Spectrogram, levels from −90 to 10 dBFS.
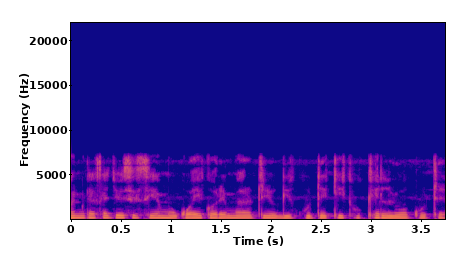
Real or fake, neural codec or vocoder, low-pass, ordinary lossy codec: real; none; 7.2 kHz; none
